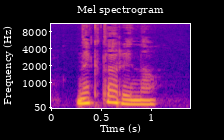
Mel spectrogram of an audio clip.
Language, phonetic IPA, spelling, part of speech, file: Polish, [ˌnɛktaˈrɨ̃na], nektaryna, noun, LL-Q809 (pol)-nektaryna.wav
